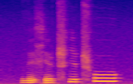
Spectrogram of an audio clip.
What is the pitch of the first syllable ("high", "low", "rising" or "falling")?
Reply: rising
